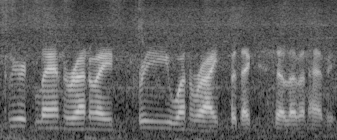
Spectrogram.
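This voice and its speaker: A man calling the tower as a virtual airline pilot, in a headset radio call heard over the frequency, using clipped radio phraseology and reading back clearances slowly and carefully. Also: mid-range voice, expressive, background noise. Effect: pilot's headset radio call, heard over the controller's frequency. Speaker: virtual airline pilot on a flight sim network.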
